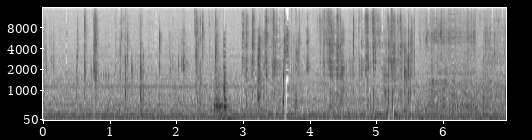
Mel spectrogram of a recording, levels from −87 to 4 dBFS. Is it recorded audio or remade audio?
recorded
